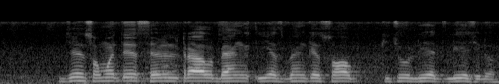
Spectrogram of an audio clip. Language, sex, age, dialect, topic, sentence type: Bengali, male, 18-24, Jharkhandi, banking, statement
